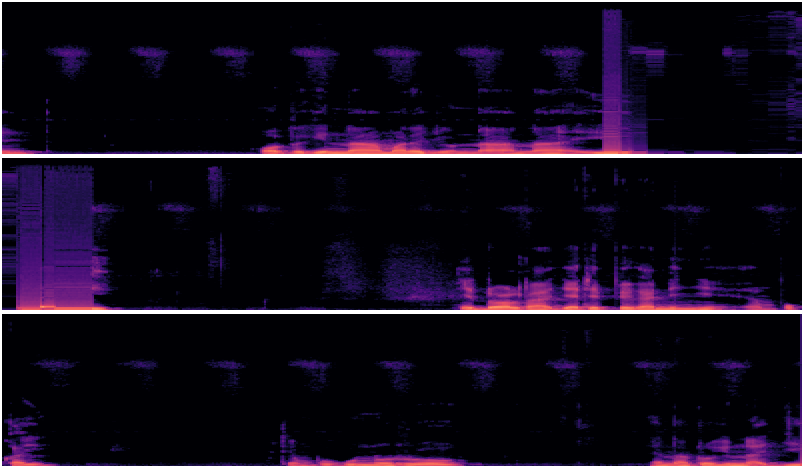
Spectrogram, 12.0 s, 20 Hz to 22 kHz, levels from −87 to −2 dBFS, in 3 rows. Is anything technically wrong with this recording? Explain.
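Yes, two faults.

From 3.02 to 4.46 s there is robotic sound from repeated short buffers. New audio most likely stopped arriving in time, so the playback side kept looping a tiny slice of the last buffer instead of moving forward. Across that stretch nearly everything heard is repetition. The loop imposes a fixed 188 Hz buzz, which fits a slice about 5.3 ms long. The speech becomes a rigid, metallic drone that only roughly tracks the words.

From 7.37 s to the end at 12.00 s there is channel delay causing comb filtering. One channel runs roughly 5 ms behind the other, and when the two are combined to mono, content shared by both cancels at regularly spaced frequencies. The first notch falls somewhere near 100 Hz, with further notches repeating upward at even intervals. The speech turns hollow and phasey, with a fixed coloration for the rest of the clip.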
